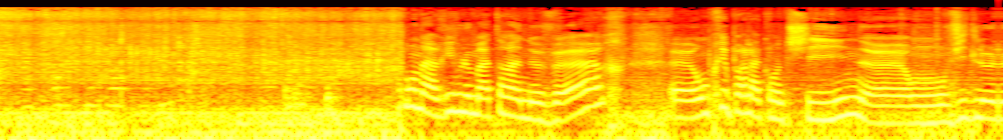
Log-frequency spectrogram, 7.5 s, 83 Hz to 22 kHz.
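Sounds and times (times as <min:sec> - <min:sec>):
potatoes sautéing in a hot pan in a kitchen: 0:00.0 - 0:03.1
speech: 0:03.1 - 0:07.5.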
